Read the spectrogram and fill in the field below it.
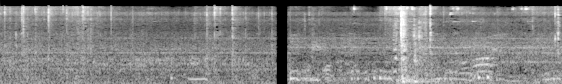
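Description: Giribaz flying pigeons give soft, faint coos at a loft amid a broad outdoor background hiss, with a short gap partway through and no clear voices.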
